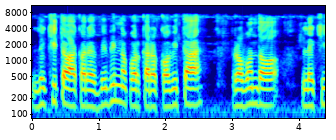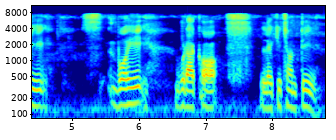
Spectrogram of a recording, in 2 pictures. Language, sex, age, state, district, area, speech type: Odia, male, 30-45, Odisha, Rayagada, rural, spontaneous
